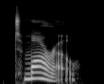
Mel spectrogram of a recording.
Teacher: Native speakers often shorten the first O.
